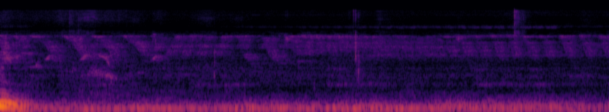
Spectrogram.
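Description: Small songbirds chirping: many short, high notes that fall in pitch, repeated over and over, above a faint steady low hum.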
